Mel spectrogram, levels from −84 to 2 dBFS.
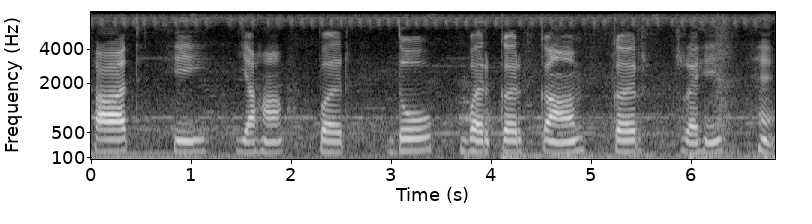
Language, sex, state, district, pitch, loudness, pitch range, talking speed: Hindi, female, Madhya Pradesh, Katni, 180 Hz, -18 LUFS, 170-190 Hz, 90 wpm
